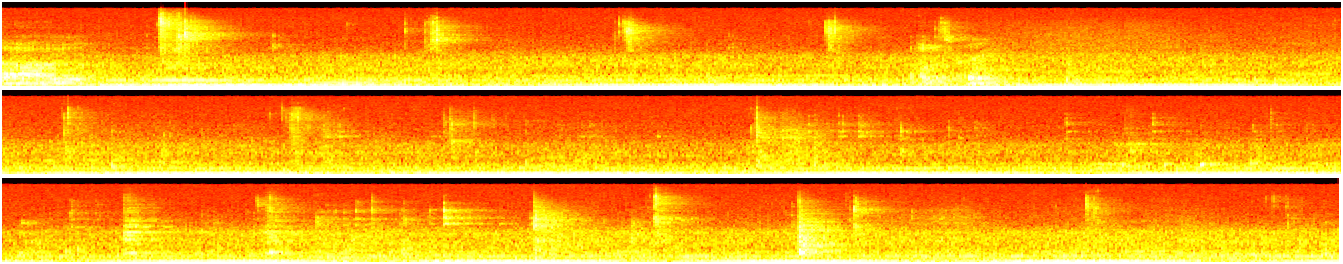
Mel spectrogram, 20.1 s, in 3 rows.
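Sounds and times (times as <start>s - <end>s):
low rumble: 0.0s - 20.0s
chewing with wet mouth clicks: 0.8s - 3.5s, 4.1s - 4.4s, 8.0s - 9.2s, 16.5s - 20.0s.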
